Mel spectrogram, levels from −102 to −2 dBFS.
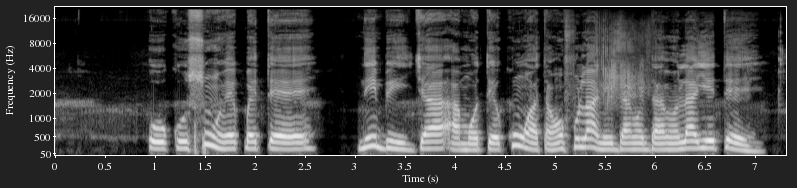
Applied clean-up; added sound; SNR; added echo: neural mask model RNNoise.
